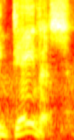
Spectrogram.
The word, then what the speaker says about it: Davies: the drums michael girardi man doing his ray davis now dee it's not davies it's davis okay and i actually looked that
